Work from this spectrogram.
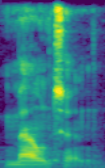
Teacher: pronunciation with the glottal stop followed immediately by a nasal Mountain they hypercorrect it to a t- sound rather than a glottal stop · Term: hyper correct T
